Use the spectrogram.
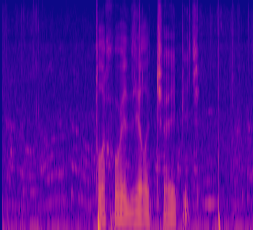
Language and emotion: Russian, sad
